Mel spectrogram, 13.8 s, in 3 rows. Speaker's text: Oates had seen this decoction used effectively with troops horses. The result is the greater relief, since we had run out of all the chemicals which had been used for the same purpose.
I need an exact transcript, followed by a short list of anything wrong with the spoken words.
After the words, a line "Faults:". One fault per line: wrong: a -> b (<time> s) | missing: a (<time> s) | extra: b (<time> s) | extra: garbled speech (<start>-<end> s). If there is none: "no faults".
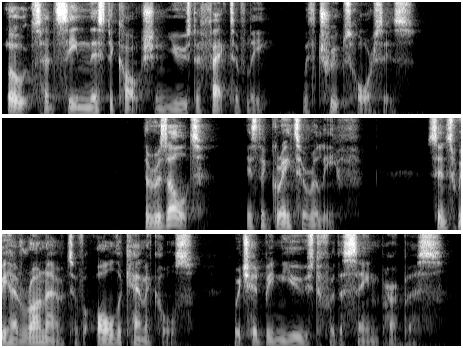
Oates had seen this decoction used effectively with troops horses. The result is the greater relief, since we had run out of all the chemicals which had been used for the same purpose.
Faults:
no faults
